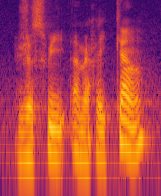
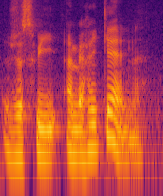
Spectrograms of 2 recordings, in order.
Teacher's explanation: This is the same thing that happens when you say the masculine and feminine versions of I am American in French. The masculine version ends in a nasal vowel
